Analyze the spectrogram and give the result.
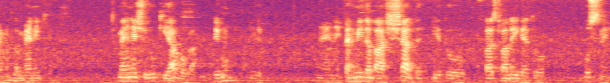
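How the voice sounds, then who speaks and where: A man teaching a casual lesson who thinks aloud as he works through exercises, corrects himself often and reads example words out slowly. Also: mid-range voice. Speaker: language teacher. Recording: clear background noise.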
